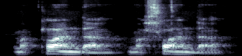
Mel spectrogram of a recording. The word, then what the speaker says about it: Madlanga: Madlanga. MAD Madlanga Commission.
